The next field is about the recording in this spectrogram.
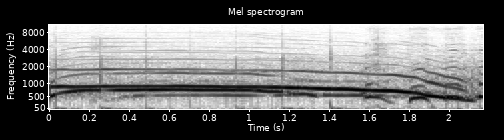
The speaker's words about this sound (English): Yeah. Round of applause for my team.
